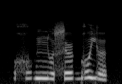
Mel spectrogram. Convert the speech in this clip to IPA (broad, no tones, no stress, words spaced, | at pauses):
xo̤ɡɲo sə˞ ɡojə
